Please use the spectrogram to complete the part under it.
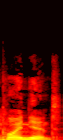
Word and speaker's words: poignant: Poignant, you do. You think it's poignant? – Poignant. – Do you? – Well, that's the only word I know that's got a silent G.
